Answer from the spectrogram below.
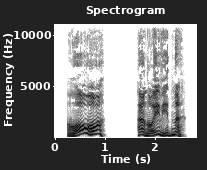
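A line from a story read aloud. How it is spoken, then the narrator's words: Snorting scoff. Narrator (Russian): хмыкнула Егоровна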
